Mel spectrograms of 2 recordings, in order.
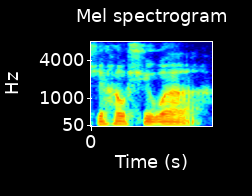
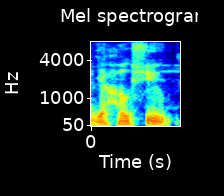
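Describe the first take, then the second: First: The name ends with a final 'a' vowel. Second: The name ends on 'u' with no 'a'. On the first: "Yehoshua with an A" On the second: "you can't even say the A according to them, so it would be like Yehoshu"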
